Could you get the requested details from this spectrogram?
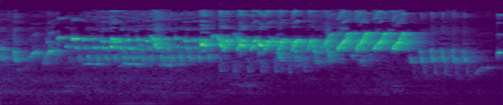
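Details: Male canary singing to rouse a female for mating: one continuous loud, high rolling trill with fast pulsed notes shifting in pitch, ending in a lower quick rattle and a short final note.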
